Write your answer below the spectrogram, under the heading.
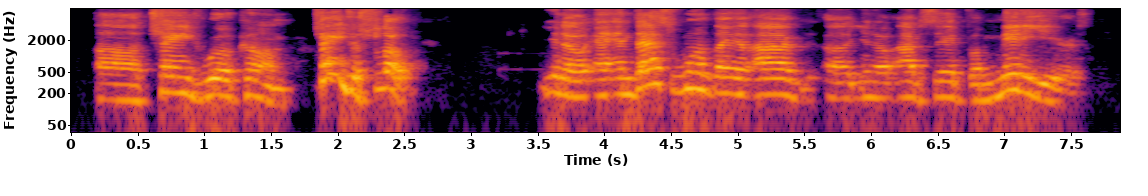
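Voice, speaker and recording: In a Southern US accent, a man talks with a high pitch and lively intonation. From US South, eastern North Carolina (Duplin County). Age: 60s. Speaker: community health nonprofit director. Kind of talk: panel discussion.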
